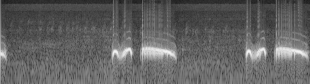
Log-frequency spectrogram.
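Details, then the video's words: Spotted dove during morning voice training in Vietnam, giving two mid-pitched cooing phrases. Each phrase is a short double note followed by a long, slightly wavering coo that falls at the end. Quiet pauses separate the phrases. "Tiếng Chim Cu Gáy// luyện giọng cu gáy buổi sáng cực đỉnh."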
